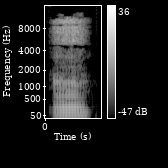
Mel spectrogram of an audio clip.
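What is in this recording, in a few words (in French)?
"un" French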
